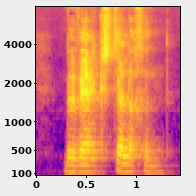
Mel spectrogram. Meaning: to bring about, to realize
- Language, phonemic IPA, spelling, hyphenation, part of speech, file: Dutch, /bəˈʋɛrkstɛləɣə(n)/, bewerkstelligen, be‧werk‧stel‧li‧gen, verb, Nl-bewerkstelligen.ogg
